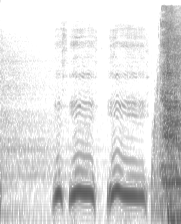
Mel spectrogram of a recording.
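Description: Owl hoots in a children's dance song: three smooth, tonal, voice-like hoots in quick succession, clear and close, followed by a burst of louder music.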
